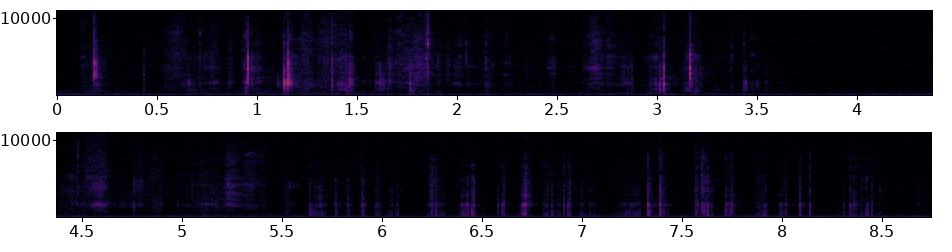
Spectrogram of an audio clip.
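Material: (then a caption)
Plastic. A small, hollow grey plastic Maxell audio cassette with screws visible on its shell is held close and rotated while fingertips and a thumb scratch and tap the plastic. Quiet, bright, dry clicks and taps come in irregular clusters over soft scratchy rustling. Each tap dies away almost instantly.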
